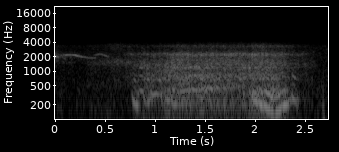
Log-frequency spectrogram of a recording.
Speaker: snores as loud as his father does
